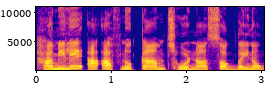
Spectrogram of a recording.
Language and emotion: Nepali, neutral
